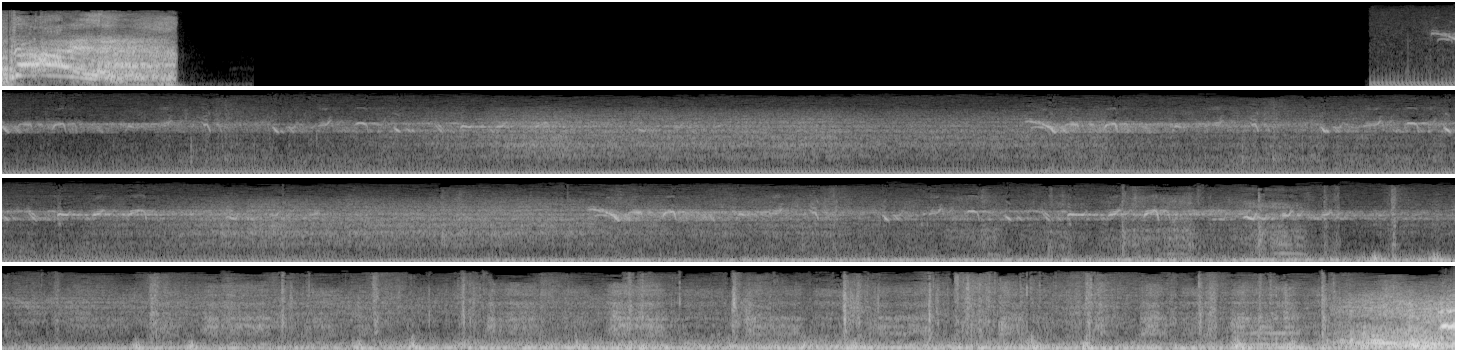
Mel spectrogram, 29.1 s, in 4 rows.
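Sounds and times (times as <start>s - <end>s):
birds twittering: 6.9s - 29.0s
low steady hum: 6.9s - 29.0s
low rumble: 8.3s - 29.0s.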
